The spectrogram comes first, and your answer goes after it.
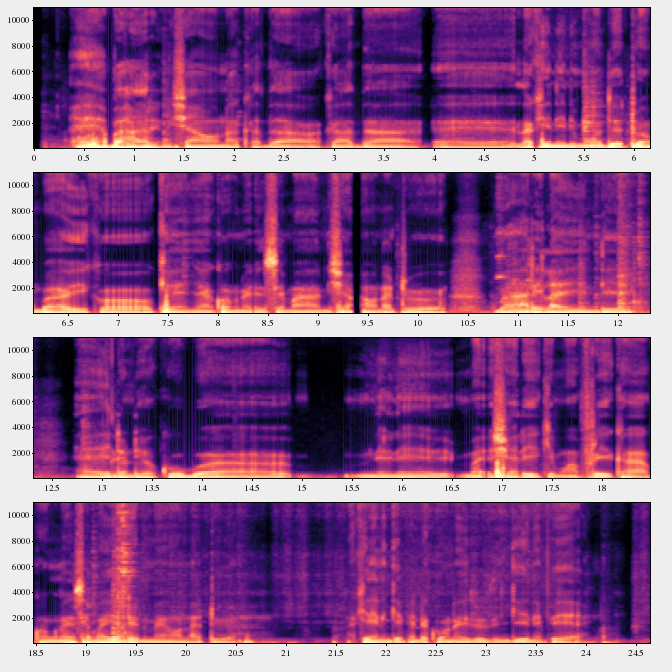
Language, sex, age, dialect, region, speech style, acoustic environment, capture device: Swahili, male, 25-34, Kenya - Nairobi Sheng-influenced, Kenya, relaxed, silence, mobile / Linux / Chrome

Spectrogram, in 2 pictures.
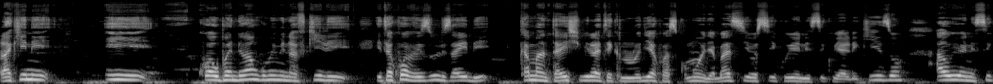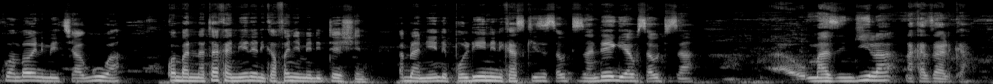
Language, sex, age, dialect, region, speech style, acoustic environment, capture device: Swahili, male, 25-34, Tanzania - Dar es Salaam, Tanzania, happy; relaxed; excited, nature; traffic; music, mobile / Linux / Chrome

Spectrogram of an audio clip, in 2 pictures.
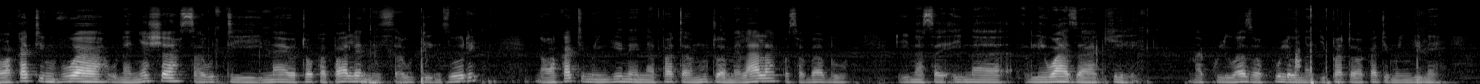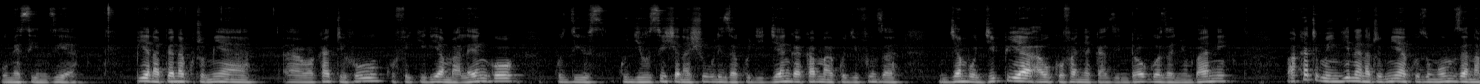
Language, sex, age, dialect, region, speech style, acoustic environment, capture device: Swahili, male, 25-34, Kenya - Nairobi Sheng-influenced, Kenya, happy; relaxed; focused; excited, silence, desktop / Windows / Chrome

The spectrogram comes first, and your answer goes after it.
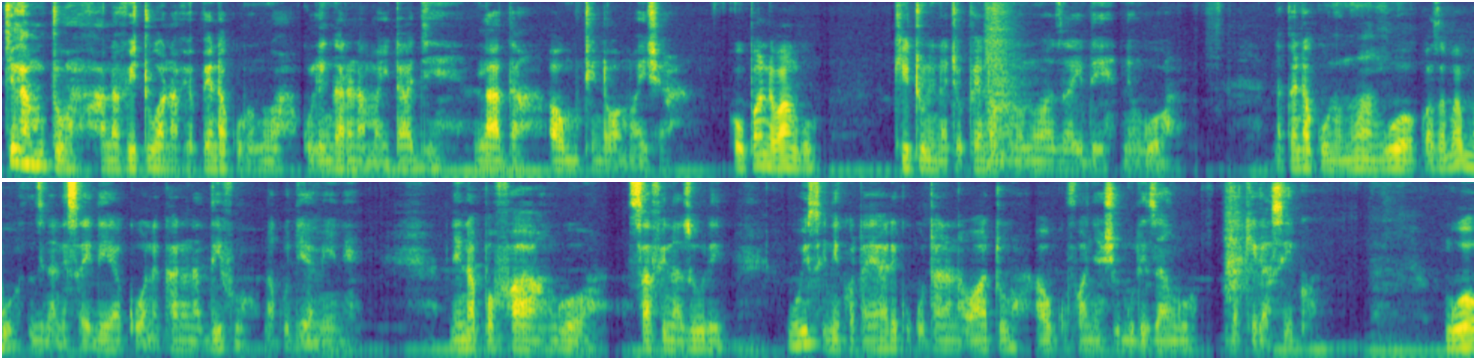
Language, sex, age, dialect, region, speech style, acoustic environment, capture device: Swahili, male, 25-34, Kenya - Nairobi Sheng-influenced, Kenya, happy; excited; relaxed, silence, mobile / Linux / Chrome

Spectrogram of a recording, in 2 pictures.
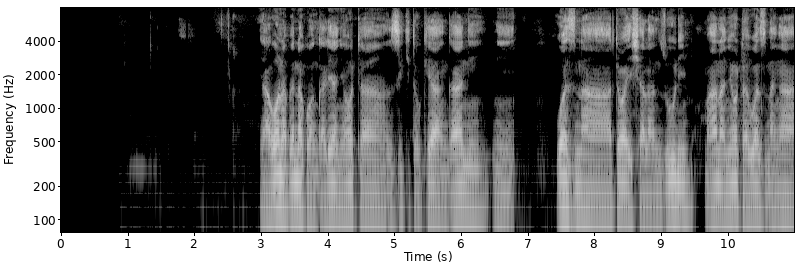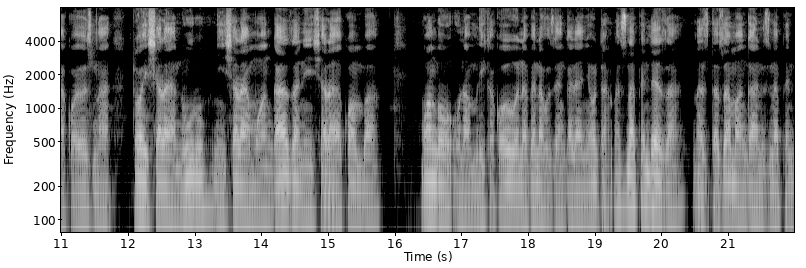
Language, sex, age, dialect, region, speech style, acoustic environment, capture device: Swahili, male, 25-34, Kenya - Nairobi Sheng-influenced, Kenya, relaxed, silence, mobile / Linux / Chrome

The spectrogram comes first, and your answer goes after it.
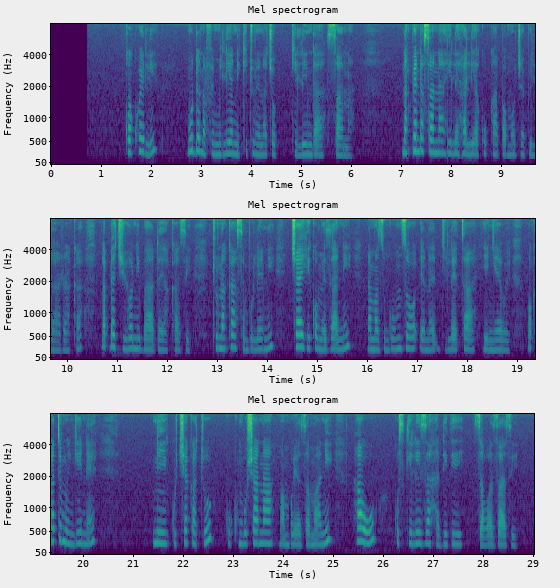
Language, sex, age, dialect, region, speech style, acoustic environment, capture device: Swahili, female, 25-34, Kenya - Nairobi Sheng-influenced, Kenya, happy, silence, mobile / Linux / Chrome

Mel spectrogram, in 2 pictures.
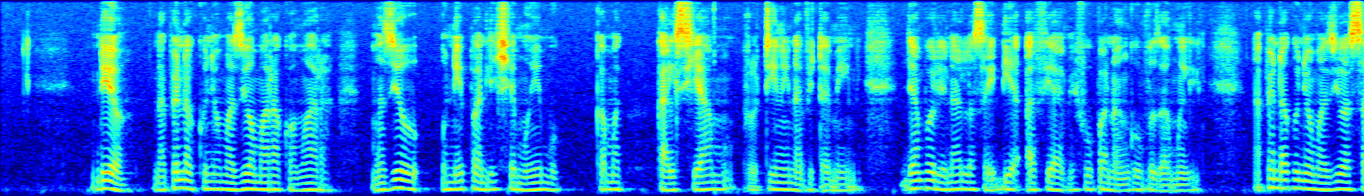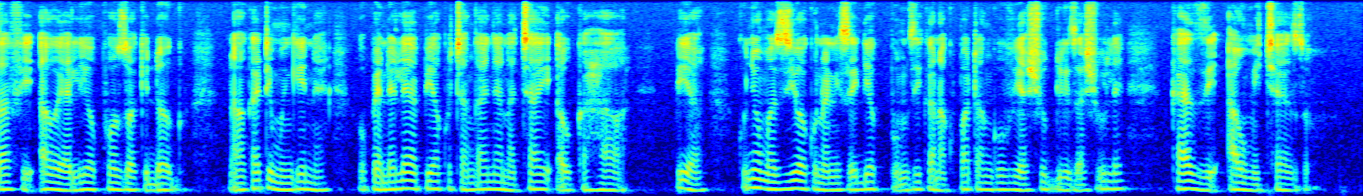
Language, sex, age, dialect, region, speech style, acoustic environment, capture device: Swahili, male, 18-24, Kenya - Nairobi Sheng-influenced, Kenya, relaxed, silence, desktop / Windows / Chrome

